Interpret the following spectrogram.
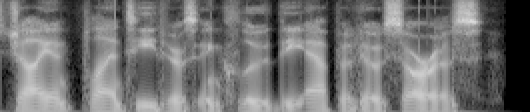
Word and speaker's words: Apatosaurus: plant eaters include the Apatosaurus pronounced a pata s.a.w are us used to be called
